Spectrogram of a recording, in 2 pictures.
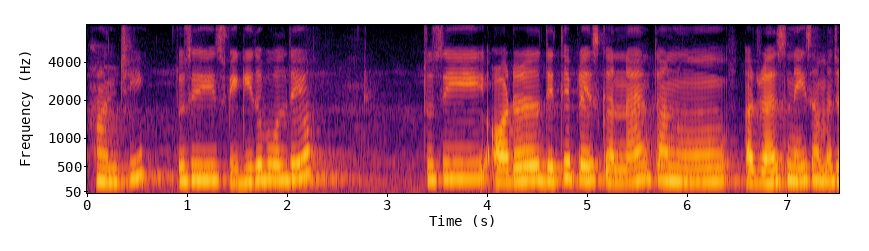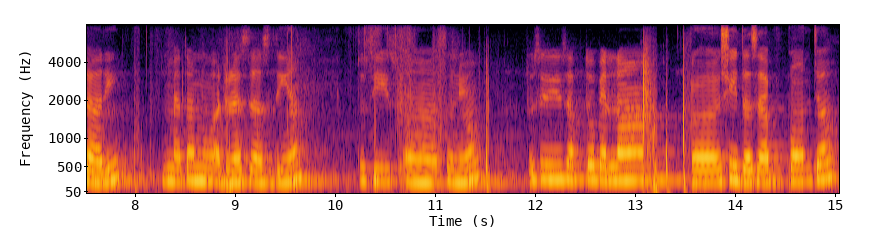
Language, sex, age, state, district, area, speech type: Punjabi, female, 30-45, Punjab, Amritsar, urban, spontaneous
